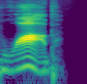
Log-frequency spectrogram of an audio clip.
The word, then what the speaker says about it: Juab: Someone else says it's just Wob. The Wob Wasps. Like Moab. Moab.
